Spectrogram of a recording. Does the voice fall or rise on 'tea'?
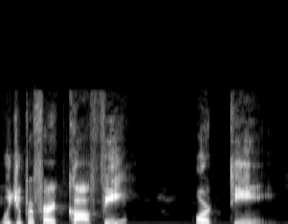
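fall. The voice rises on coffee and falls on tea. Coffee and tea are both offered. "Coffee goes up and tea goes down"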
